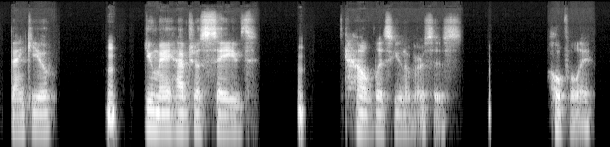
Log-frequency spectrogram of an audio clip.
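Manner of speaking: soft, close, private half-whisper. Embracing someone, he speaks so only that person would hear: half-whispering. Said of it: "he whispers in a way that only Aaron would hear".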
